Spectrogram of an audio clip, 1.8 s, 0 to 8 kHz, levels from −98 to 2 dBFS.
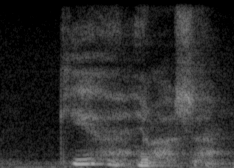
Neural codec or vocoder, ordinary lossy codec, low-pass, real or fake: none; none; none; real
